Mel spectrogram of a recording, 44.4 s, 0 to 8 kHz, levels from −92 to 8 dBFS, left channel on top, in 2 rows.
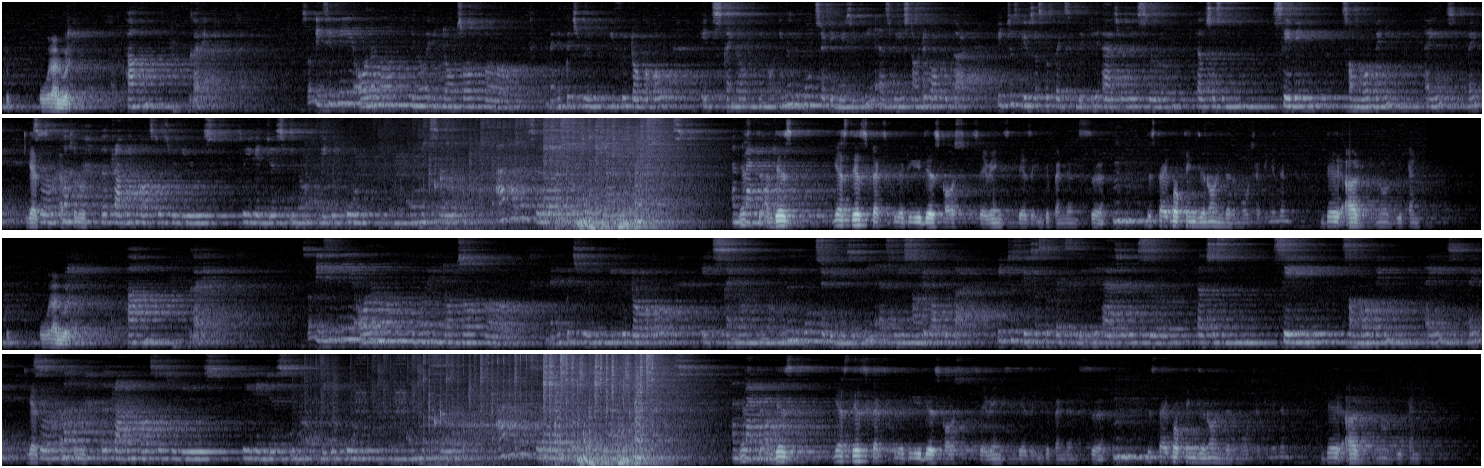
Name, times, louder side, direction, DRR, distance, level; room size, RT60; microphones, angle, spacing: voice 1, 0.6-1.2 22.5-22.9 23.3-23.5 33.2-34.0 34.6-38.8 39.4-40.9 41.2-41.5 42.0-43.6, left 6 dB, 85° left, 12 dB, 0.5 m, -32 dB
voice 2, 1.9-2.2 2.5-3.1 4.6-7.7 8.1-10.0 10.5-14.4 14.9-17.6 17.9-18.7 19.1-19.8 20.1-20.9 21.3-22.2 22.7-25.4 25.8-27.7 28.0-29.0 29.6-32.4 33.1-33.9 38.9-39.2, left 1 dB, 50° left, -2 dB, 3.2 m, -40 dB
sound 1, 26.7-27.5 27.8-28.0 28.3-32.0, right 3 dB, 75° right, 2.2 m, -35 dB
26.0 x 24.5 x 6.4 m, 2.8 s
head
